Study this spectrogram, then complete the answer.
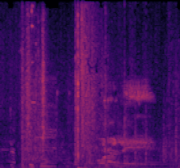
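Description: A gunshot cracks sharply.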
